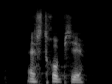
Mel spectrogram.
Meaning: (verb) past participle of estropier; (adjective) maimed, crippled; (noun) cripple
- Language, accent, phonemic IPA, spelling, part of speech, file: French, France, /ɛs.tʁɔ.pje/, estropié, verb / adjective / noun, LL-Q150 (fra)-estropié.wav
